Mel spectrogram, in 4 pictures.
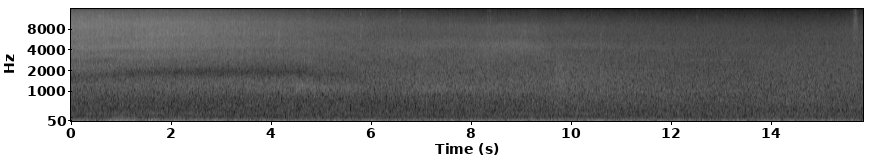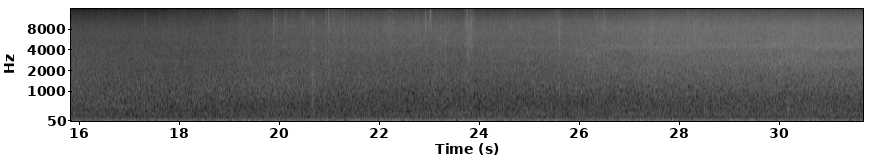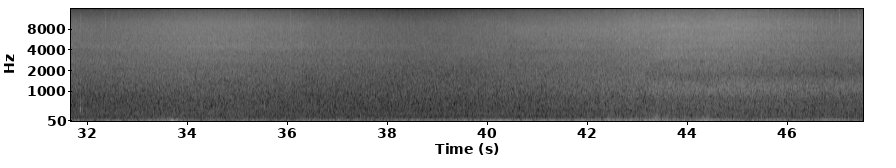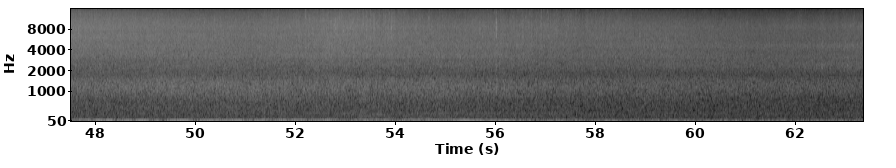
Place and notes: Beermannstr., Alt-Treptow, Berlin - wind in birches, night ambience
night ambience at Beermanstr., wind in birch trees.
(Sony PCM D50, DPA4060)
Berlin, Deutschland, European Union, 14 June 2013, ~02:00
